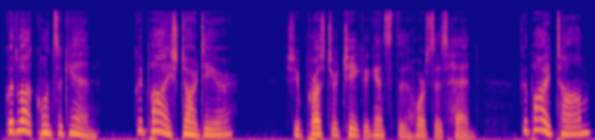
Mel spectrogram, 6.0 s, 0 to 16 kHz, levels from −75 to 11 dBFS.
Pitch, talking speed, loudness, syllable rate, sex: 170 Hz, 190 wpm, -20 LUFS, 4.9 syllables/s, male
